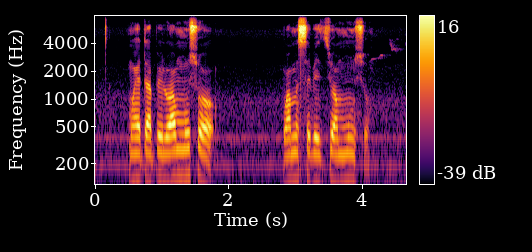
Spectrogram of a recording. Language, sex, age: Southern Sotho, male, 35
